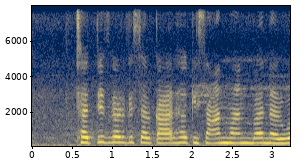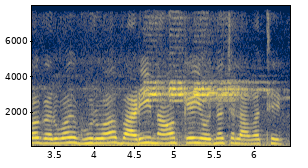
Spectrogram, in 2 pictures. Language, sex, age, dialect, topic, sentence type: Chhattisgarhi, female, 18-24, Western/Budati/Khatahi, agriculture, statement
